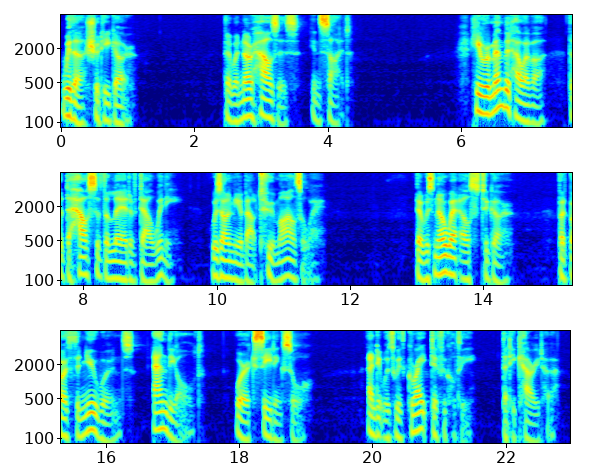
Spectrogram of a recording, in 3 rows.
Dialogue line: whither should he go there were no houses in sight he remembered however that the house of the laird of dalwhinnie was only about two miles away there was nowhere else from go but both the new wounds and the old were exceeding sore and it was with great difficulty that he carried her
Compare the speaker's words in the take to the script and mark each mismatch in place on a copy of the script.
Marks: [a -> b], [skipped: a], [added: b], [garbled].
whither should he go there were no houses in sight he remembered however that the house of the laird of dalwhinnie was only about two miles away there was nowhere else [from -> to] go but both the new wounds and the old were exceeding sore and it was with great difficulty that he carried her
